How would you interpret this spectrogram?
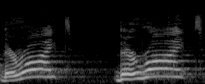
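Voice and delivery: emphatic preacher's admission; emphatic agreement. Real, not acted. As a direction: concede the point with punch.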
